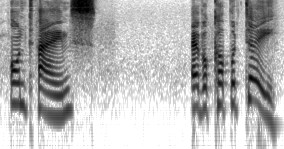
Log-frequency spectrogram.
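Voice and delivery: put-on amateur British accent; mock British accent. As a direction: play up a British caricature. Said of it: "My British accent".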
